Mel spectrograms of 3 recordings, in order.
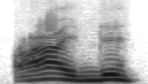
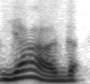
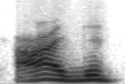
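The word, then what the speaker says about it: עד: So, arba'in yom, ba'arba'in laila, ad, not yad, ad, har Elohim chorev.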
